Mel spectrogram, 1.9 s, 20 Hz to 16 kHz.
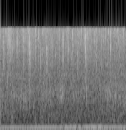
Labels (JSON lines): {"label": "anthrophony, boat engine", "recorder": "SoundTrap 500"}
